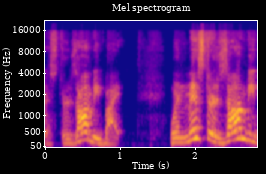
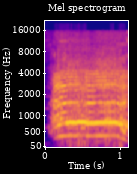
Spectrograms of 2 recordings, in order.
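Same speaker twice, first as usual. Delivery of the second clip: long, high, loud scream; real held yell of exasperation; frustrated scream; 14 semitones higher, 11 dB louder than usual. Real, not acted. Streamer fed up with being falsely accused, frustrated scream.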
